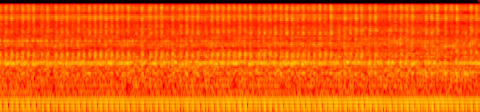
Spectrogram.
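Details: Warmed-up two-stroke scooter idling smoothly and evenly during carburettor idle-speed and mixture adjustment: a fast steady buzz with no misses or surging.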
